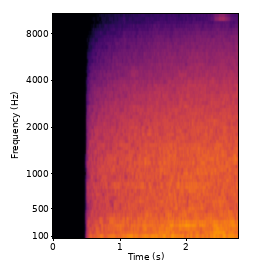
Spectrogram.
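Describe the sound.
Steady road noise from a car driving into town through traffic starts abruptly after a moment of silence, then holds as a broad, even rumble to the end.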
